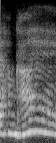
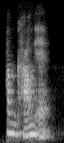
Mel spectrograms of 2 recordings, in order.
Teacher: 받침 이응은 받침에 그대로 자리 잡아가지고 안 움직여요.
